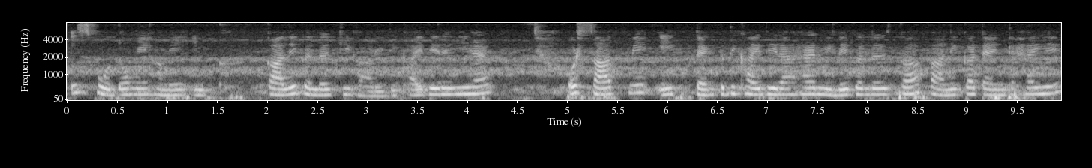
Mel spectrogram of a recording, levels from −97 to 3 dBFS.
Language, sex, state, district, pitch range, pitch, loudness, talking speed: Hindi, female, Punjab, Pathankot, 220-250 Hz, 235 Hz, -17 LUFS, 180 wpm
